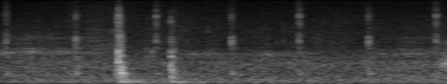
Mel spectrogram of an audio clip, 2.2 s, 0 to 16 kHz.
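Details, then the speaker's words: 2007 Honda Accord after replacing the bad turn signal/hazard flasher relay that caused buzzing and an erratic dash indicator: crisp, even ticks about three a second with no buzz, working normally. "all right so let's just see if it works now perfect no buzz"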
